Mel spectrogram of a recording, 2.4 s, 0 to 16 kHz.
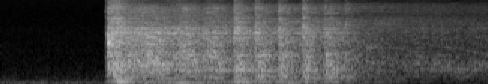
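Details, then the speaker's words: Junkyard GM LS 5.3 V8 on an engine stand, cranked with injectors and coil packs unplugged to check oil pressure: steady rapid cranking with even compression pulses, then winding down, turns freely without firing; normal cranking. "All right, crank this thing over. Now I do have the injectors and coil packs undone, so."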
